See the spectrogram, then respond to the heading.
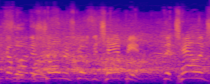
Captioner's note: crowd chants "let's go kelani"; crowd chants "let's go sol"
